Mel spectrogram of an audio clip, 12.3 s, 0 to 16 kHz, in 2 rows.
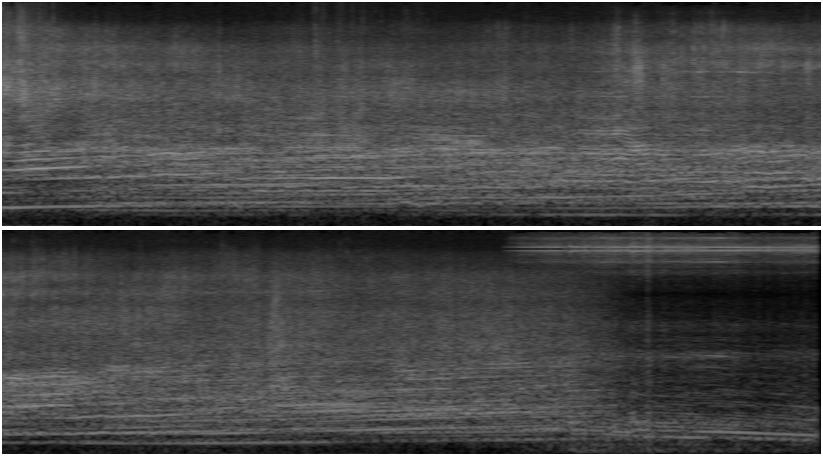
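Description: Race cars, including Ferrari 458 Challenge machines, roaring past at Zandvoort circuit in the BRCC 2014 championship, loud engine notes rising and falling in pitch as several cars pass, with no voices.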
